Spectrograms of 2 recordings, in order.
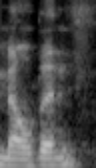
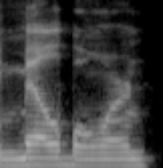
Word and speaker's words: Melbourne: so you just saved Melbourne that's how it's pronounced Melbourne yeah I'm not from Australia though yes but Melbourne is how they correct you if you say male born they're from that male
